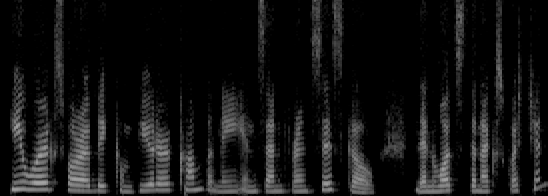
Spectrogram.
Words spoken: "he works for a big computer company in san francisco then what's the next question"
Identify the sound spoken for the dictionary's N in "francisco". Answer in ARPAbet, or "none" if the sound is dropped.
N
